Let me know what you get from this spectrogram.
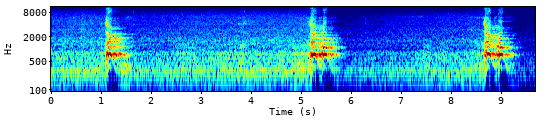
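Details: Tibetan Spaniel Fido reacting to sounds: three short, sharp barks spaced several seconds apart, the last two as quick doubled yaps, against a low steady hum.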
